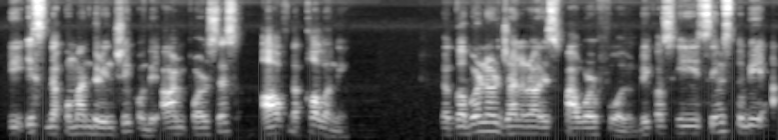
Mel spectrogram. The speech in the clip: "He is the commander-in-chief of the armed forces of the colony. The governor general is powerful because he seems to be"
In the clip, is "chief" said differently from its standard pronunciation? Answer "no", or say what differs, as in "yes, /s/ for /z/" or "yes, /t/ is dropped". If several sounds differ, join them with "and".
yes, /ʃ/ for /tʃ/ and /p/ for /f/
